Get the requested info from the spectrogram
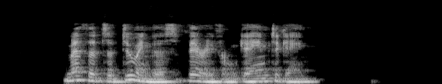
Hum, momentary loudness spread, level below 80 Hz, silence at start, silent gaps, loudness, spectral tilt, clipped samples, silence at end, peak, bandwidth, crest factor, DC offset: none; 6 LU; -48 dBFS; 0.65 s; none; -16 LUFS; -5 dB/octave; under 0.1%; 1.25 s; -2 dBFS; 7.2 kHz; 16 dB; under 0.1%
